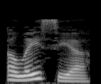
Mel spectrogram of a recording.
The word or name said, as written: alaysia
